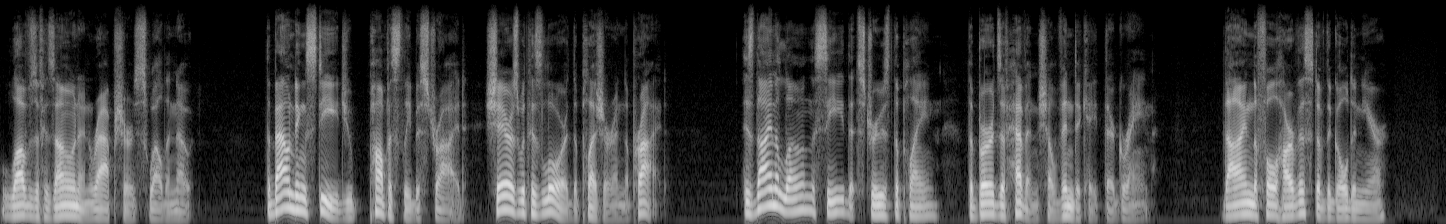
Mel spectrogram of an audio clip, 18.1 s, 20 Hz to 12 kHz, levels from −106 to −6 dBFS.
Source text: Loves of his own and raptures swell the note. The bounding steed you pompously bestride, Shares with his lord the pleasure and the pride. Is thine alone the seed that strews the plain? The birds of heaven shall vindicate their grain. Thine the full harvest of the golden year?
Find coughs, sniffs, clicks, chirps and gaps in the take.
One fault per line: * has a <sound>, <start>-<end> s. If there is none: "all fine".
all fine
